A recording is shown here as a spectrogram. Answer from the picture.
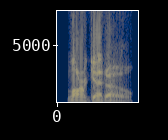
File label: "larghetto", American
